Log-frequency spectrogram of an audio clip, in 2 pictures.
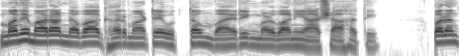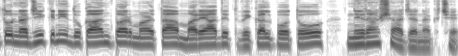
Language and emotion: Gujarati, sad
